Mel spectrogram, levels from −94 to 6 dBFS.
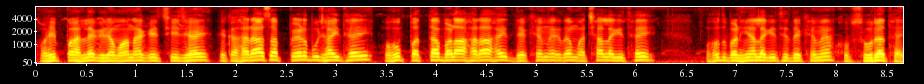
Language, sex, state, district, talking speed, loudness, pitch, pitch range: Hindi, male, Bihar, Jahanabad, 215 wpm, -18 LUFS, 165 Hz, 155-175 Hz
